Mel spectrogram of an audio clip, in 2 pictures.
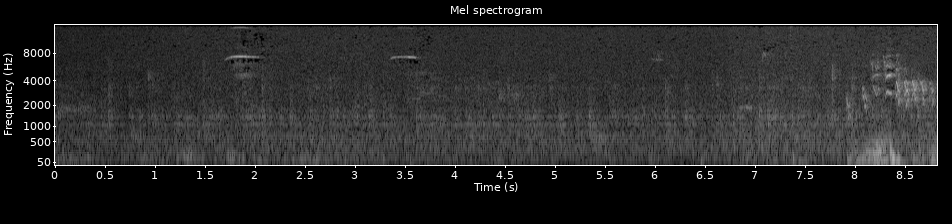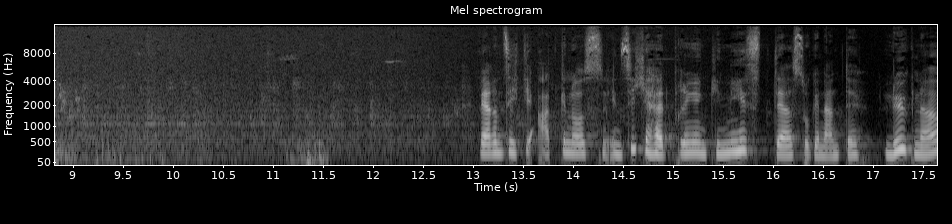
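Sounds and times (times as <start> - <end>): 
faint outdoor noise: 0.0 - 17.6
blackbird alarm call for aerial predators: 7.8 - 9.2
speech: 8.2 - 8.9, 13.1 - 17.6.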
